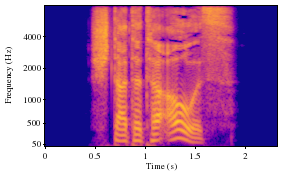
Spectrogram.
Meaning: inflection of ausstatten: 1. first/third-person singular preterite 2. first/third-person singular subjunctive II
- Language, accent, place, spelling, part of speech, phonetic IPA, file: German, Germany, Berlin, stattete aus, verb, [ˌʃtatətə ˈaʊ̯s], De-stattete aus.ogg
